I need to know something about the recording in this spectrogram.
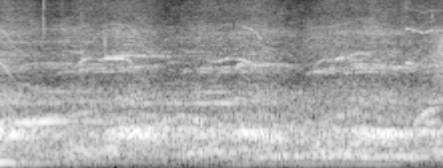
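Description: Crowd of football spectators cheering and shouting, rising and falling in waves.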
